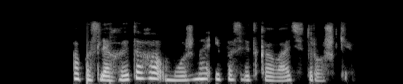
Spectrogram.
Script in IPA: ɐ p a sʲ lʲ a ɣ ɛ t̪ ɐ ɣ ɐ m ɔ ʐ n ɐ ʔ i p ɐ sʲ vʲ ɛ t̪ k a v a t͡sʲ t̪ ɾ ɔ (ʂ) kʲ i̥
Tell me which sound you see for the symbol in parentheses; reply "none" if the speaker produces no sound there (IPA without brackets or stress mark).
ʂ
